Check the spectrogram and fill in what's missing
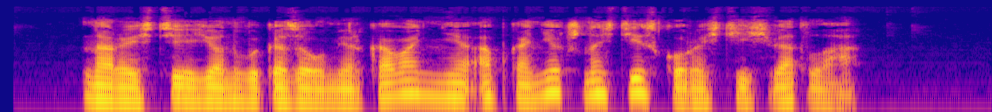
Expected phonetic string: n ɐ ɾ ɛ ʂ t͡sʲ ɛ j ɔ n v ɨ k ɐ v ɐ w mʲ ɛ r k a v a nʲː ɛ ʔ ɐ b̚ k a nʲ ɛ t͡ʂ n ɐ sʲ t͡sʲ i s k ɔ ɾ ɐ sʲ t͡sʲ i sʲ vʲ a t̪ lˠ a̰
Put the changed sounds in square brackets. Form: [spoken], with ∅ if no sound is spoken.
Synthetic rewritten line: n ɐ ɾ ɛ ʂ t͡sʲ ɛ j ɔ n v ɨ k ɐ [z] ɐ w mʲ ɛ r k a v a nʲː ɛ ʔ ɐ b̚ k a nʲ ɛ t͡ʂ n ɐ sʲ t͡sʲ i s k ɔ ɾ ɐ sʲ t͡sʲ i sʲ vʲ a t̪ lˠ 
